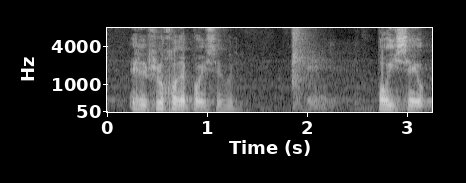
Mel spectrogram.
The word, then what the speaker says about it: Poiseuille: Poiseuille, bueno, como se pronuncia en francés.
